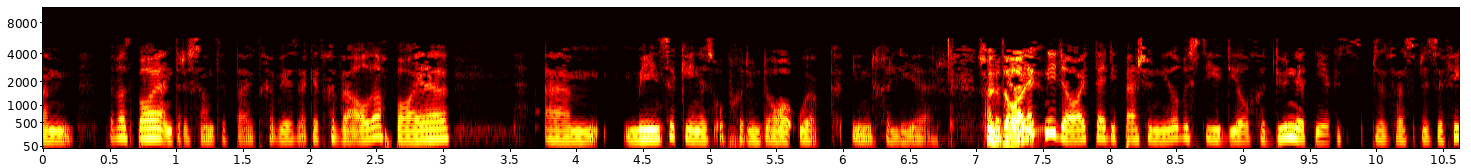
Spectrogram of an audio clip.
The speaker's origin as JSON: {"language": "Afrikaans", "town": "Strand", "region": "Western Cape", "country": "South Africa", "tie": "born or raised there", "also_born_or_lived": "Pretoria", "said": "ek is in Pretoria gebore, maar ons het, is toe in die strand het ek groot geword, in Prachtig. Kaap. Daar het ek so met standaard 5 en vandag se graad 7, en toe is my pa weer terug verplaas Pretoria toe. En ek het in Pretoria gematrikuleer"}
